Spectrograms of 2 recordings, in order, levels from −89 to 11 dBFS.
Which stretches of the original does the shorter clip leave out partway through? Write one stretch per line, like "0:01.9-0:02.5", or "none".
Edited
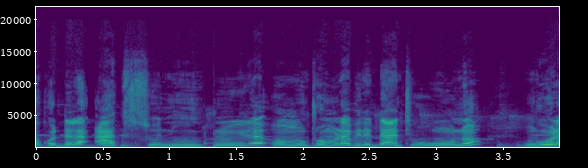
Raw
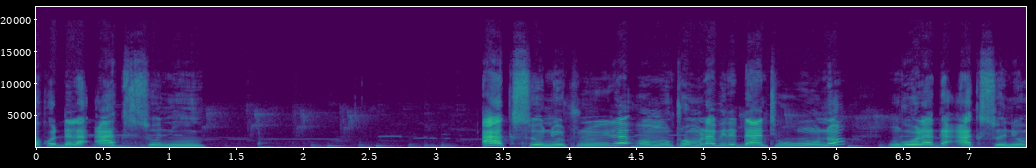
0:01.3-0:04.1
